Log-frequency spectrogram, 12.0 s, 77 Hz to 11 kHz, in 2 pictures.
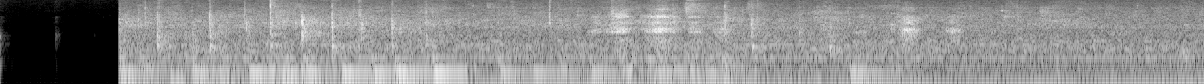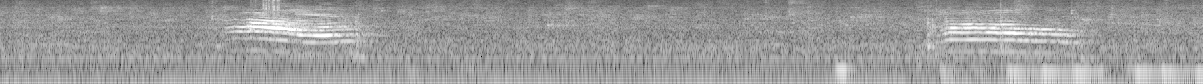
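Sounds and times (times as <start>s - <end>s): cat meowing: 7.1s - 8.0s, 10.7s - 11.5s.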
